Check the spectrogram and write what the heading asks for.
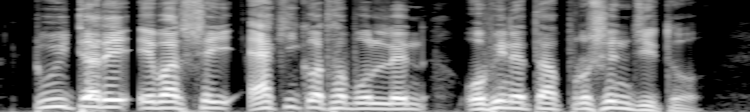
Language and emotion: Bengali, neutral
